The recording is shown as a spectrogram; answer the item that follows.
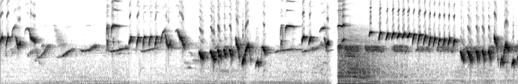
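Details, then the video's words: White-rumped shama singing to provoke other shamas: varied whistled phrases and slurs, a brief noisy burst midway, then a fast, even series of repeated high chips and trilled notes. "MURAI BATU APAPUN SPONTAN NYAUT ¦ PANCINGAN MURAI ¦ SHAMA BIRD"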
